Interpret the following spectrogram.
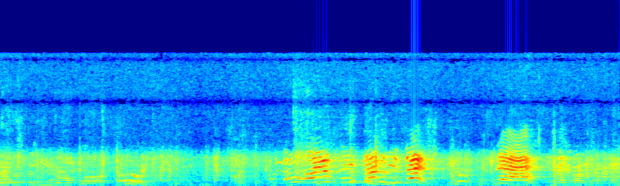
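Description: Children and teenagers shouting and shrieking at play, with several loud high-pitched cries in the second half.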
